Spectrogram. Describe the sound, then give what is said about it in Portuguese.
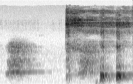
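An excited dog yaps in a few quick, sharp barks near the end, after a brief tonal sound. “O cachorro tá empolgado aí”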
